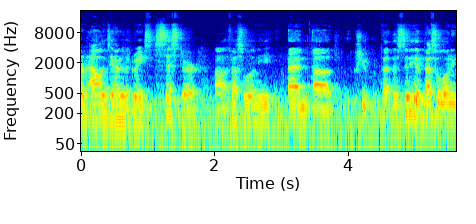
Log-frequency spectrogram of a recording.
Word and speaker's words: Thessaloniki: Thessaloniki is the name they would pronounce it in Greek, and the Thessalonica was the sister of Alexander the Great.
